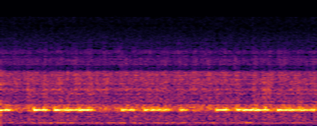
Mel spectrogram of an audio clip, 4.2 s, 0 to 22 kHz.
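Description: Morse code (CW) signal received on a Heathkit HR-10B vacuum-tube receiver on the 40-meter band. A single beeping tone is keyed on and off in dots and dashes over steady band hiss, played through an external speaker.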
